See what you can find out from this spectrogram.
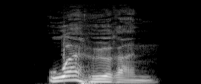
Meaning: dative plural of Ohrhörer
- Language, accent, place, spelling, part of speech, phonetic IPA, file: German, Germany, Berlin, Ohrhörern, noun, [ˈoːɐ̯ˌhøːʁɐn], De-Ohrhörern.ogg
